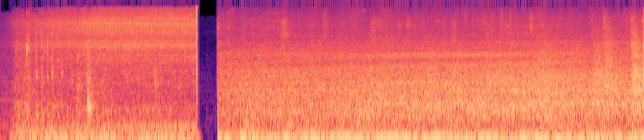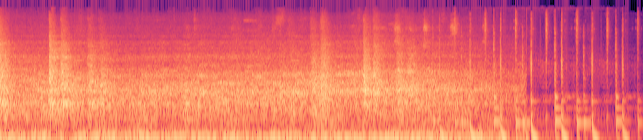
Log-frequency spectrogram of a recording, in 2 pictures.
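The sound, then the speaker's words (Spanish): An underground metro train arriving at its last stop: a loud, continuous low rumble under a steady hiss. It runs for many seconds, with scattered clanks and squeals and a burst of rapid rattling clicks near the end. “Atención viajeros, el tren llega a la última parada.”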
